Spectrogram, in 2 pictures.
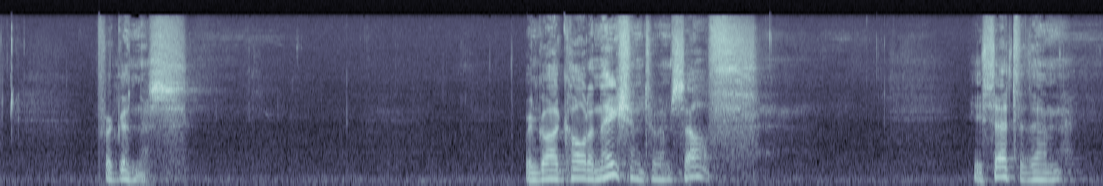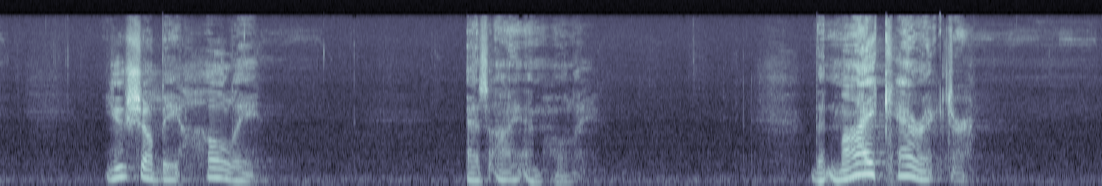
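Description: An older man speaks with emphasis through a microphone, in short bursts with long pauses.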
